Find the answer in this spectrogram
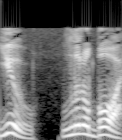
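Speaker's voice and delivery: put-on disdainful villain voice. Retelling what Goliath says to David: imitating Goliath's utter disdain. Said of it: "with this utter disdain".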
